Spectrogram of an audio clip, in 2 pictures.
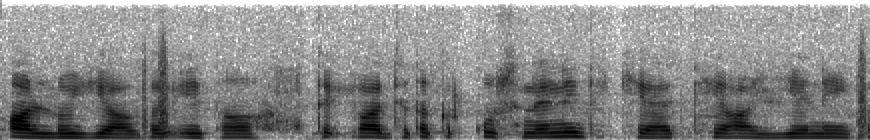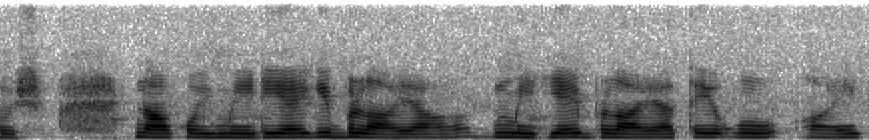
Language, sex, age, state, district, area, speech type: Dogri, female, 18-30, Jammu and Kashmir, Samba, rural, spontaneous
